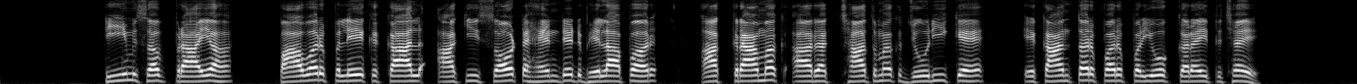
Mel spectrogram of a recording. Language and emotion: Maithili, neutral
